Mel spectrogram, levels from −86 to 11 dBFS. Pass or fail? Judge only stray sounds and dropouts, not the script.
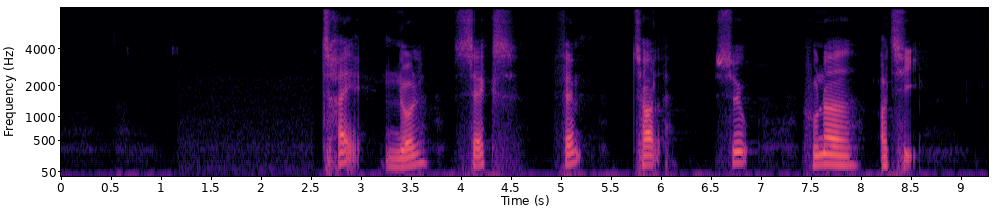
pass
